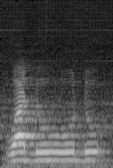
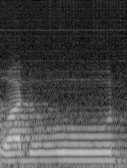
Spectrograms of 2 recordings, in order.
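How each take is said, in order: First: The word ends with an extra vowel sound. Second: The word ends on a bare consonant. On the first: The speaker calls it wrong. "Jangan dibaca wadudu" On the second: The speaker calls it right. "ketika diwaqafkan dia harus dibaca sukun"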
